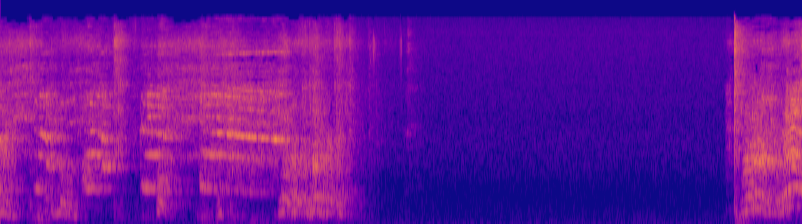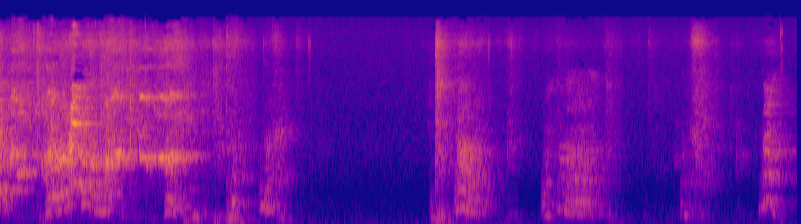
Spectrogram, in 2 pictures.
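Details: Papillon dog playing: bursts of harsh, noisy barks and whimpery yelps in a quick jumble, a silent gap of about three seconds, then more barks and short yelps, with human speech mixed in.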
